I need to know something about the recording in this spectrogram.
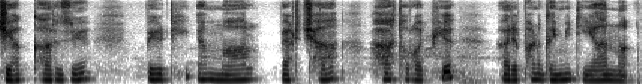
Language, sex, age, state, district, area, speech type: Kashmiri, male, 18-30, Jammu and Kashmir, Kulgam, rural, read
